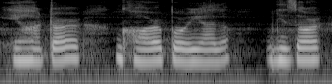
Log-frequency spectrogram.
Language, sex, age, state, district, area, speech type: Assamese, female, 30-45, Assam, Biswanath, rural, spontaneous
